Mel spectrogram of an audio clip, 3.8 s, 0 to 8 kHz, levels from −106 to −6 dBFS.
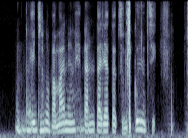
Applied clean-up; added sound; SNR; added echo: neural diffusion model UNIVERSE++.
